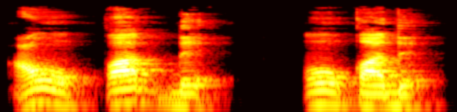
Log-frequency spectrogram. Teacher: Dalnya mati itu juga qalqalah. Jadi harus dipantulkan.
